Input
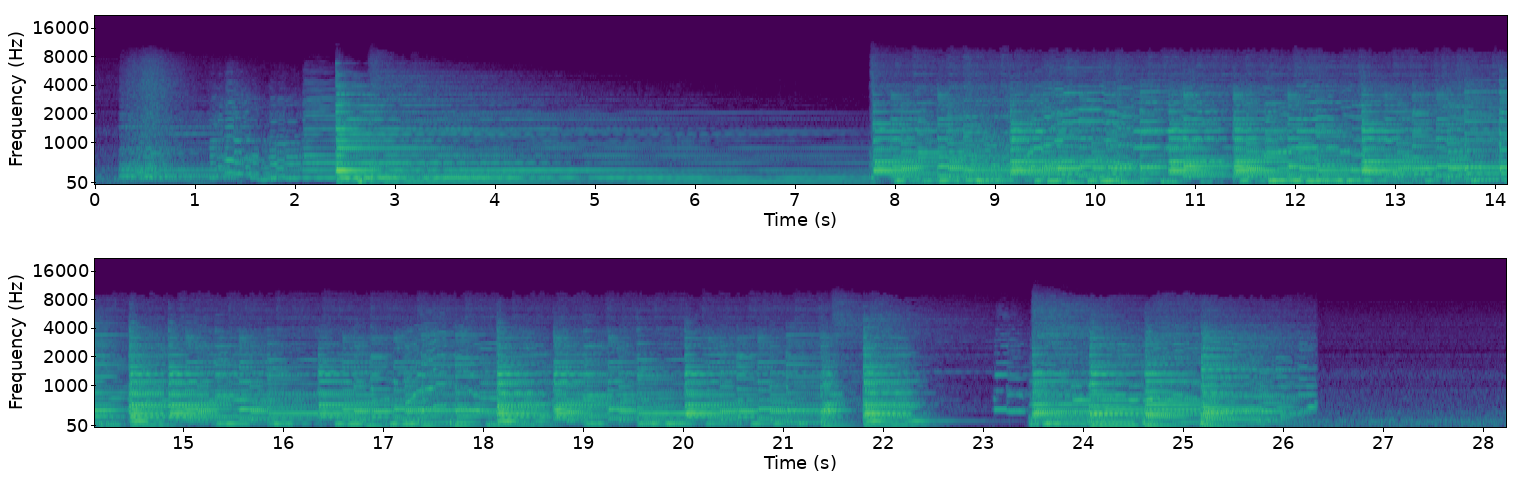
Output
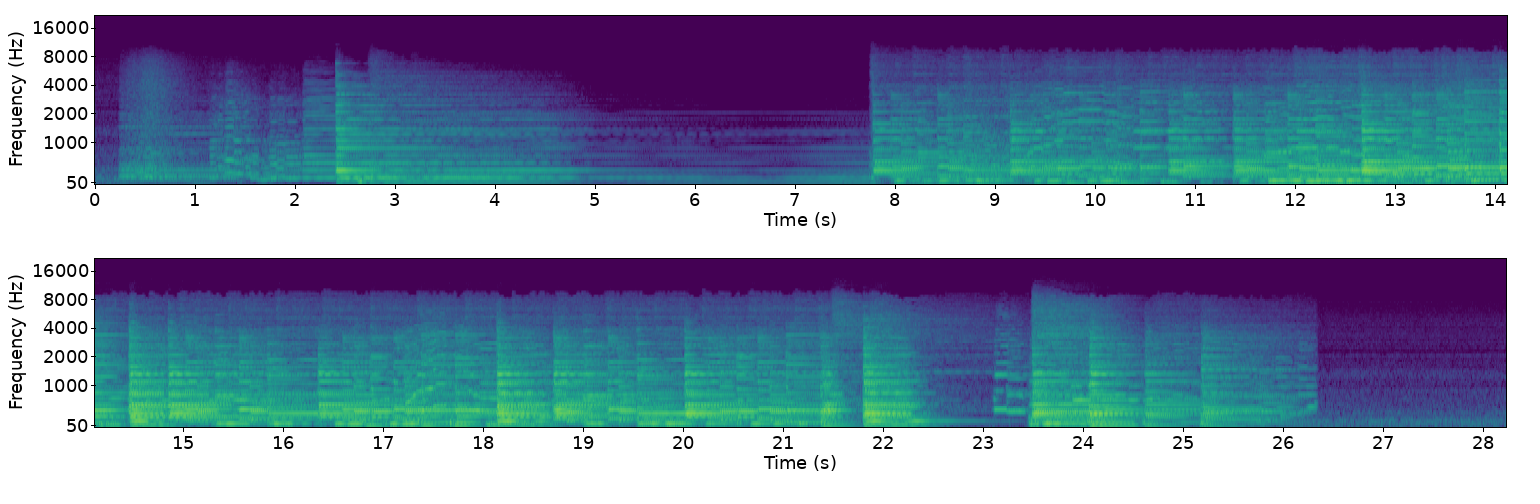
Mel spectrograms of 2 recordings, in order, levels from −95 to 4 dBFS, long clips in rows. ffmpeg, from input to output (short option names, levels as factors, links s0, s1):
-af "volume=8.91,afade=t=out:st=4.52:d=0.51:silence=0.251189,afade=t=in:st=6.87:d=0.88:silence=0.237137,afade=t=in:st=11.52:d=1:silence=0.398107,afade=t=out:st=24.08:d=0.53:silence=0.334965"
